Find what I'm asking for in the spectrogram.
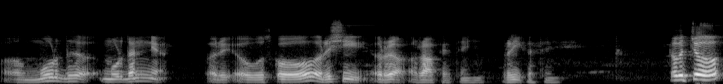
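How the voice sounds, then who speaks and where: A man's voice: on the high side, lo-fi sound. A man teaching Sanskrit grammar in a classroom style, patiently explaining and drawing out example sounds for students. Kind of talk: classroom lesson.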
